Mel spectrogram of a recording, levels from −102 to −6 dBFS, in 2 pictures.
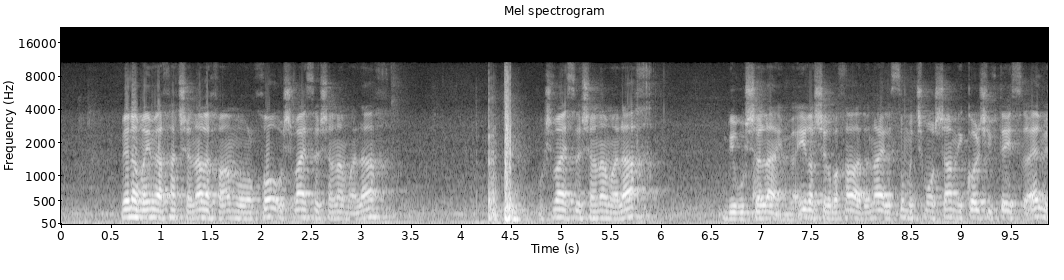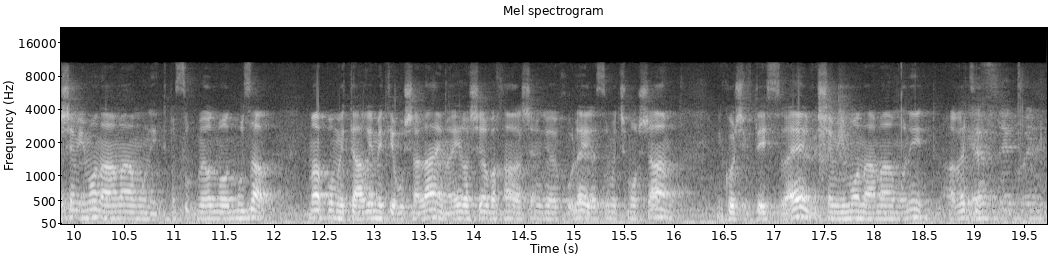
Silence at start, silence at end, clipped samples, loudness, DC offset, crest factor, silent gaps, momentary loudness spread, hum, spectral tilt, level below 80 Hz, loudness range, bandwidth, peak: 0 s; 0 s; under 0.1%; -16 LUFS; under 0.1%; 14 dB; none; 12 LU; none; -6.5 dB/octave; -28 dBFS; 3 LU; 11 kHz; 0 dBFS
